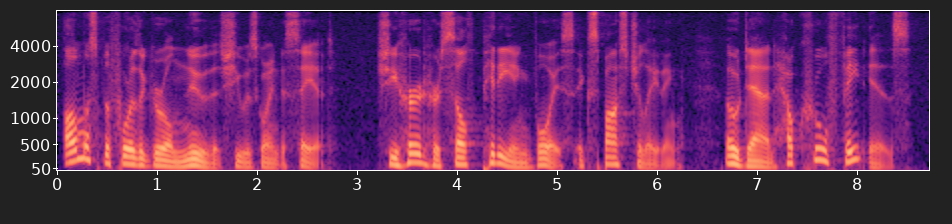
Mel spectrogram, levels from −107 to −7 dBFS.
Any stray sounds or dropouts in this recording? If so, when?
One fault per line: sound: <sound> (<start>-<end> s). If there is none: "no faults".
no faults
